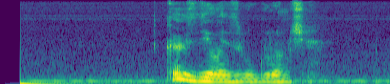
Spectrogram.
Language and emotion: Russian, neutral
